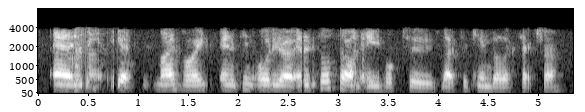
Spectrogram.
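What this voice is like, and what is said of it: Australian accent. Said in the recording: “in my Aussie accent”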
